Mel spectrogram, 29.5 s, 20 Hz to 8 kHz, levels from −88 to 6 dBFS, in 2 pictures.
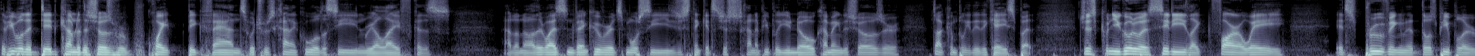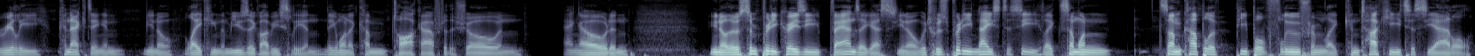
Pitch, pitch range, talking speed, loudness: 110 Hz, 105-125 Hz, 240 wpm, -21 LUFS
